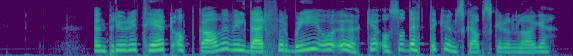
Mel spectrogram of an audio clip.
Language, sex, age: Norwegian, female, 20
